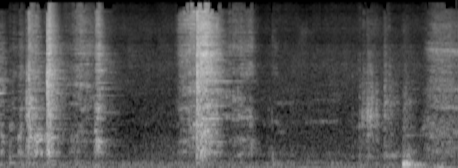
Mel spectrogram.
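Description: Cooked chicken topped with fried onions is moved into a dekchi cooking pot. A utensil makes scattered metallic clanks and scrapes against the pots, loud and close, with a brief rattling clatter in the middle.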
